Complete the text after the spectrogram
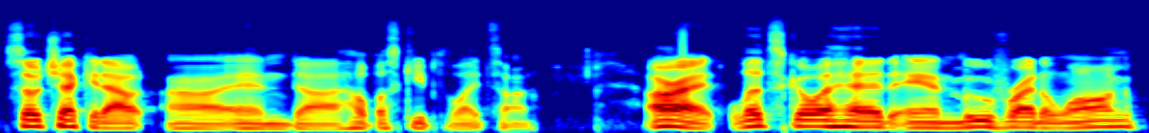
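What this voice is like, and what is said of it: Deeper, bassy voice from a cold. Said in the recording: “a little bit of extra bass in my voice today ... I am getting over a sickness ... a pretty severe head cold”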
